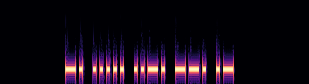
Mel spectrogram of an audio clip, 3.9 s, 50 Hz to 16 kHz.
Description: Morse code, heard as a keyed tone, about 27 wpm, 700 Hz. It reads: N5FGA
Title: USA Call Signs - 2x Character Spacing - 28wpm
